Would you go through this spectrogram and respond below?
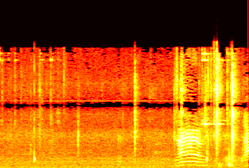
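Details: Picchi, a female pet cat indoors, excited by a ball made from her own brushed-out hair, gives one short rising-and-falling harmonic meow after a quiet stretch with faint rustling.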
